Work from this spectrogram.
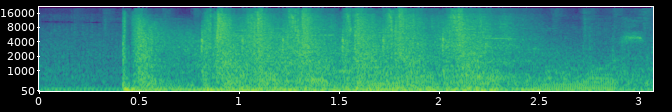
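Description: A tank's main gun fires in World of Tanks, one sharp loud blast followed by a long booming rumble and the crunch of a penetrating hit.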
